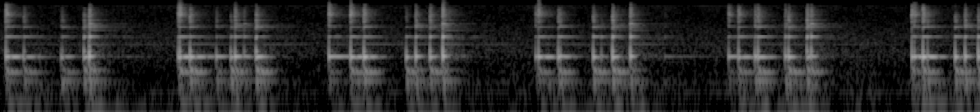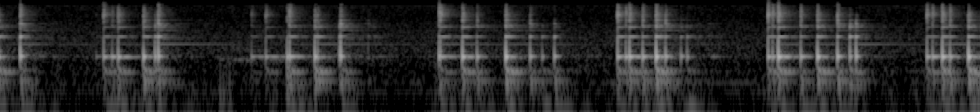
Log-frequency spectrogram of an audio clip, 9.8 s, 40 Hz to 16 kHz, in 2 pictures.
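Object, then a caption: Glass fish bowl. Long black-polished nails on both hands tap the shoulders of a large, empty, hollow clear glass fish bowl just below its scalloped rim. The taps come in quick rhythmic clusters separated by short pauses, each a bright glassy clink with a clear tone near 785 Hz that dies away almost at once.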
